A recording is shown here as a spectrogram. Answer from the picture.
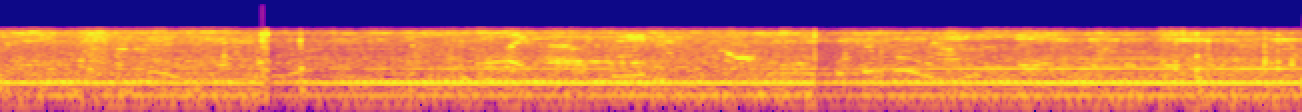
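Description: A steady low mechanical hum, with faint background voices over it and a single sharp click a little under two seconds in.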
